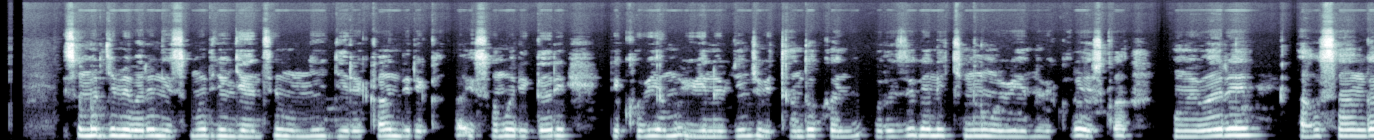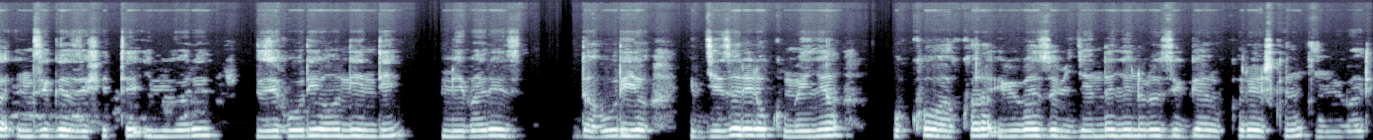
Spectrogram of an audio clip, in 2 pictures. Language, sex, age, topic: Kinyarwanda, male, 18-24, education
